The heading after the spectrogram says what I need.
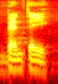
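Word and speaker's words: veinte: Pronounced with a B, but it's Bente.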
